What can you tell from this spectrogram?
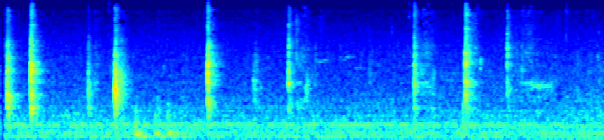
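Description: Spoons and cups clinking against enamelware bowls and mugs while eating: about ten sharp, irregular clinks over a faint steady low hum.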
